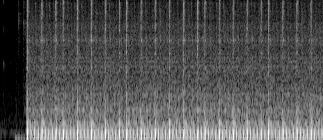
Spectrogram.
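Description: A looped engine idle plays after a brief silence, a steady close, even, throbbing rumble with regular clattering pulses that repeat without change until the end.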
